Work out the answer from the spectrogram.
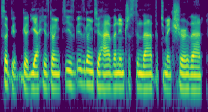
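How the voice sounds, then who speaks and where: A man talking casually as a player in a tabletop roleplaying game, feeling out his words haltingly. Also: fairly low pitch, fairly even intonation, clean tone, no room sound, studio quality.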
